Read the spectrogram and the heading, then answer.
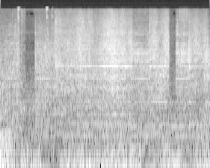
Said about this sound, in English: And this cast is based on a recording I made of a helicopter circling overhead a couple of times. I kind of dissect and chop it up and stretch it and mangle it.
